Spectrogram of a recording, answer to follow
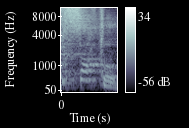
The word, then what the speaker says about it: subtle: waste of everybody's time the word subtle would anybody object if it was spelled SLE not a single person would but there's a bee in the middle going sh just ignore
